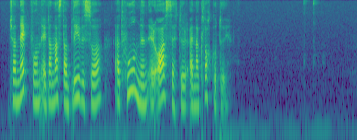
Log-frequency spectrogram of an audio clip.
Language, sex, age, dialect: Faroese, female, 15-35, Suðurstreymoy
